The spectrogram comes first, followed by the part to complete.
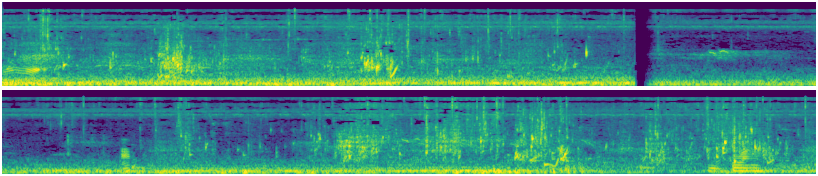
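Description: Water sloshing and lapping around two people wading waist-deep in floodwater as they work a gill net, with a few faint spoken words. The sound cuts out briefly about six seconds in.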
